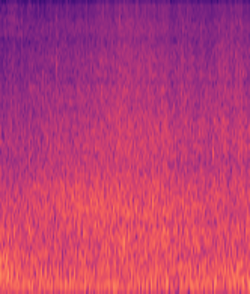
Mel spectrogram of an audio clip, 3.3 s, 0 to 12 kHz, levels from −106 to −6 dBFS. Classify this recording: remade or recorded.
recorded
